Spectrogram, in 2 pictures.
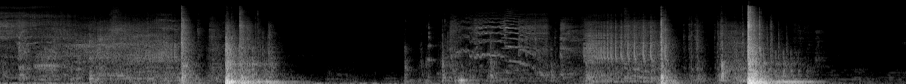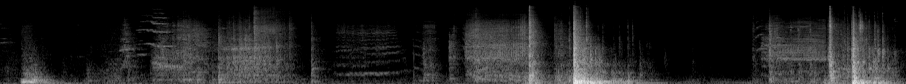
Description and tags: wood door old rattly open close creak edge catch on floor
close, old, open, rattly, door, creak, wood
